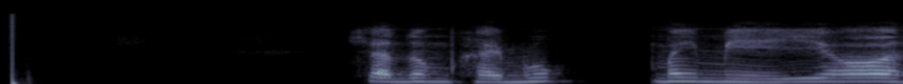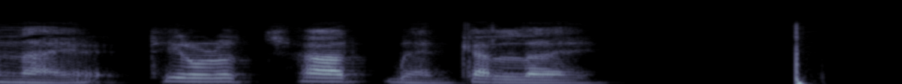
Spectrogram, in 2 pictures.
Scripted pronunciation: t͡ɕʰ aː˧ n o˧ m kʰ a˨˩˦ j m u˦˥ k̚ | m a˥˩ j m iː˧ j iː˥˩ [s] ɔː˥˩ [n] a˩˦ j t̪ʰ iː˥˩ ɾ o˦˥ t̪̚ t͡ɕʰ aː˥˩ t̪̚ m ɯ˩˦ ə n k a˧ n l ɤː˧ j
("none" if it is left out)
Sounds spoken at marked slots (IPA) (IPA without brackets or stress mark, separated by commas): h, n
